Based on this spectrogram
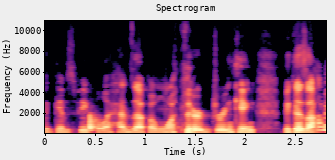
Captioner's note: laughing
